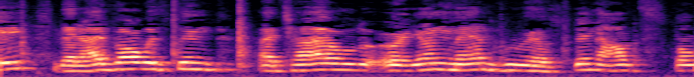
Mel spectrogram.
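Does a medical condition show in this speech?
Yes: cerebral palsy; present from birth, premature birth.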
